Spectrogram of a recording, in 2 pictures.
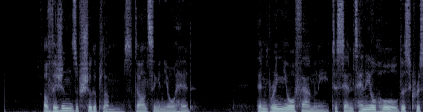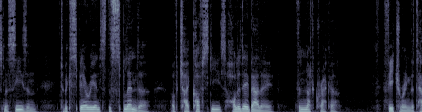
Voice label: Soft Sell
